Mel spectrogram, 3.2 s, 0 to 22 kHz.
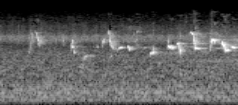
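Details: Male Eurasian blackcap, Baška, island of Krk, Croatia, 20 July 2022, delivering a quick, bubbly warble of short chirps and whistled slurs that grows louder and denser toward the close.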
